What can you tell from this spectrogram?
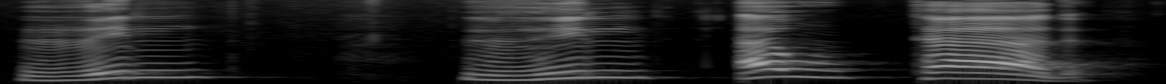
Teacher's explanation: Нужно обращать внимание, чтобы межзубное произношение было полноценным.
